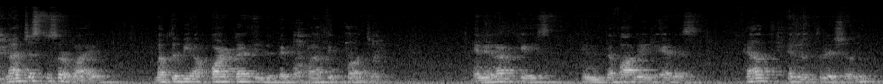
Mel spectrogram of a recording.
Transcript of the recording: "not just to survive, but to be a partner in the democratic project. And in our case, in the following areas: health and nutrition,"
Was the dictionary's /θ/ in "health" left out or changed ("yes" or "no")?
yes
